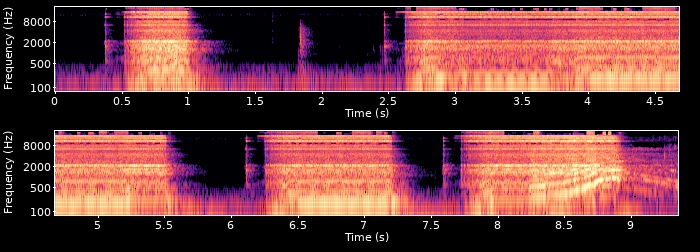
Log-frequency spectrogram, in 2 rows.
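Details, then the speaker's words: E-bike hub motor matched to a controller by swapping hall sensor wires; this combination is wrong. Short bursts of a harsh, buzzy whine rise with speed, far too loud, and current jumps to 5 A. Hall wiring is mismatched. "See, it's too loud again. That's not what you want, right? Let's see what the amps do. See, it went up to 5 amps. So that's not the right combination."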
